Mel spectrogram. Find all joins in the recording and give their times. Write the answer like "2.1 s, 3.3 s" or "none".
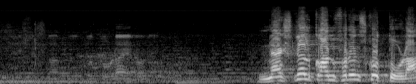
none

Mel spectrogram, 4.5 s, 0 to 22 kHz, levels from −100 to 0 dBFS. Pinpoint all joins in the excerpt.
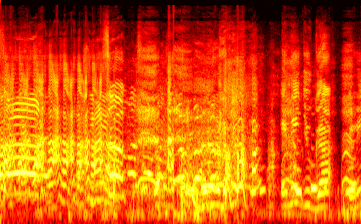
2.1 s

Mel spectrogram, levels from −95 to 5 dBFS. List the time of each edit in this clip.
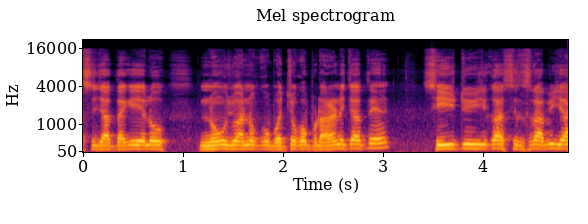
none

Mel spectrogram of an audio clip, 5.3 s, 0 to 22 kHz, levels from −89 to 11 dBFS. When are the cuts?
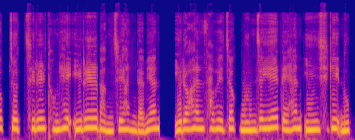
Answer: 1.3 s

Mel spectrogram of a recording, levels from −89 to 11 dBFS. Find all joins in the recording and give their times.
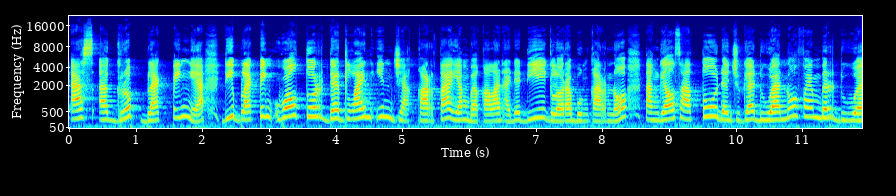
none

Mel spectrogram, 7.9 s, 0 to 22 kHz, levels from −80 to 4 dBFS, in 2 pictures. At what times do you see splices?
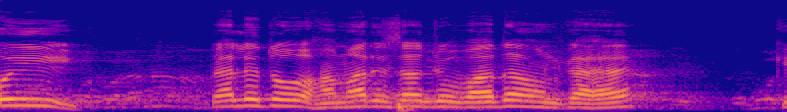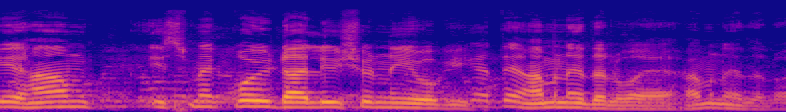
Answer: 6.4 s

